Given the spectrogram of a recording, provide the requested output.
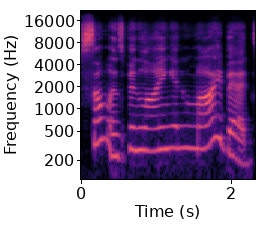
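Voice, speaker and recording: A woman speaks at a fairly slow pace in a high-pitched, put-on character voice. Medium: read story. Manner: mild, calm.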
